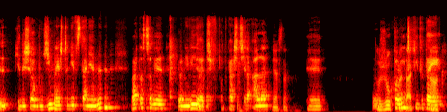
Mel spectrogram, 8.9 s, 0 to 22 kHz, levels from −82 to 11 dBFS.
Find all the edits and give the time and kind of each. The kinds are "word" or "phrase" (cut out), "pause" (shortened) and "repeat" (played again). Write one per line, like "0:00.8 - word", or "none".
0:01.1 - word
0:03.6 - phrase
